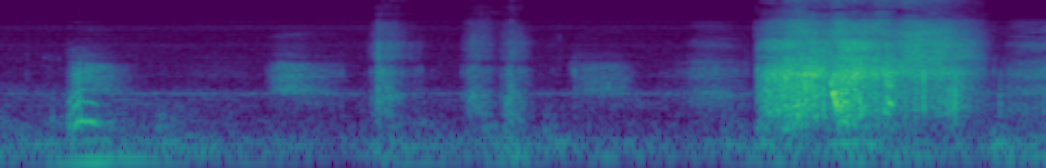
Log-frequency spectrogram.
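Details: Person with their annual cold, after holding in sneezes at work all day: several short sniffs and catching breaths, then one loud explosive sneeze, cold-induced sneezing.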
